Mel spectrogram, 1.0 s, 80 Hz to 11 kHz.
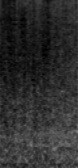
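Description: A las cannon turret is destroyed during a Dawn of War 2: Retribution 2v2 battle, heard as a dense, loud rumble of explosions and gunfire with no break.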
